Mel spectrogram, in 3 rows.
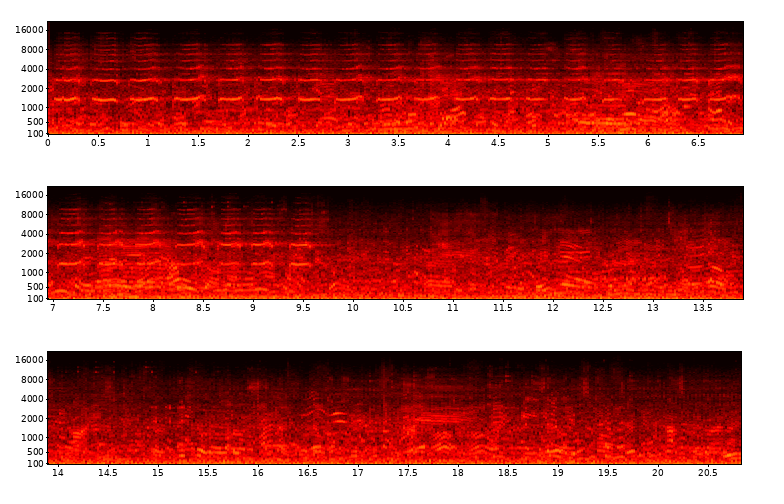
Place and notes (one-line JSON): {"title": "Red Way, York, UK - Farndale Show Soundscape ...", "date": "2018-08-27 10:50:00", "description": "Farndale Show Soundscape ... sounds from the show ground ... stood close to a falconry display team ... lavalier mics clipped to baseball cap ... the bird calling is a lanner saker peregrine hybrid ... voices ... public address system ... dogs ... all sorts of everything ... etc ...", "latitude": "54.37", "longitude": "-0.97", "altitude": "152", "timezone": "GMT+1"}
